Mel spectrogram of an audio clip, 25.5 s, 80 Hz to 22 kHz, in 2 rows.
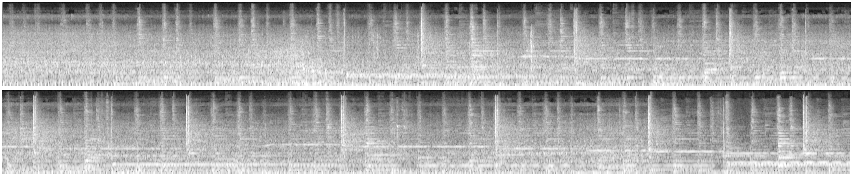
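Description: A Royal Enfield Classic 350 motorcycle on a road trip gives a steady, continuous engine drone mixed with rushing wind rumble, unbroken for the whole stretch with no talking.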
